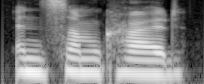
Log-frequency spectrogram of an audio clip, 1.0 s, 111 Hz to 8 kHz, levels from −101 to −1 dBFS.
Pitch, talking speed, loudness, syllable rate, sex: 195 Hz, 175 wpm, -14 LUFS, 3.6 syllables/s, female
